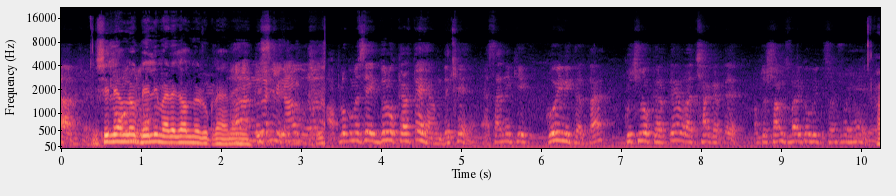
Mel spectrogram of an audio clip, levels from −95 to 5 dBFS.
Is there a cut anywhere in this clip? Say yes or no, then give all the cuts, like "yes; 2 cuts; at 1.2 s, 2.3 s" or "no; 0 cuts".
yes; 1 cut; at 3.3 s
